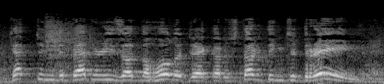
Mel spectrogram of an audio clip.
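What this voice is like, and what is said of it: Scottish-accented character impression. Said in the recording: “worst imitation of Scotty ... A little more Celtic”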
